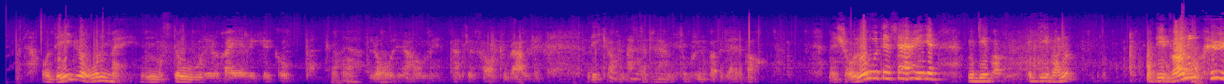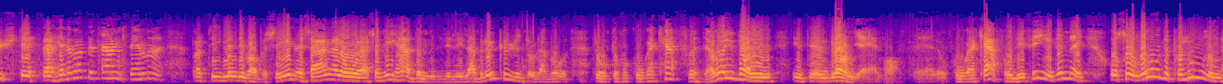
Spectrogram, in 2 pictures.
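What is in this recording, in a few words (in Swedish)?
Värö Halland, Svenska sagor dialekter; Folkminnen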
